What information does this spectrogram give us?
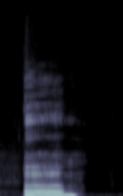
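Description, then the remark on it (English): A single loud burp lasting about half a second, deep and steady in pitch with a raspy tone, ending abruptly and followed by silence. “That was just a regular burp.”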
